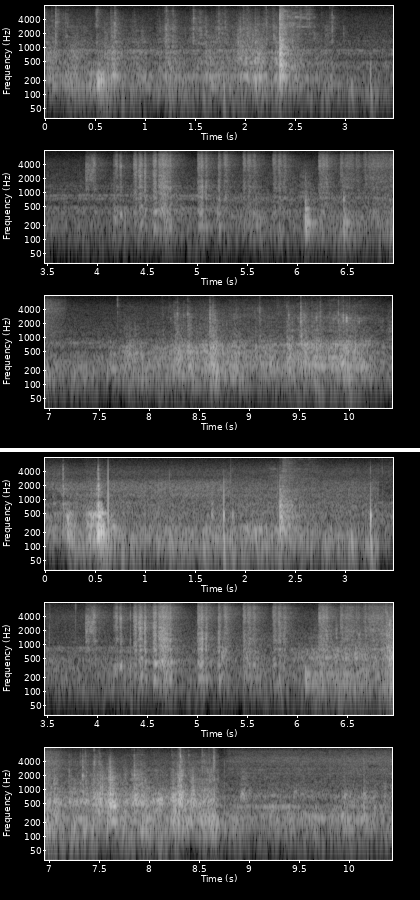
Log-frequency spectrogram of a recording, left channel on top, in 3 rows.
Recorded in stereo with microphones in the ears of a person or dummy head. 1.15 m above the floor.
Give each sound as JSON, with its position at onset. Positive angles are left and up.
{"t": 2.3, "sound": "breaking glass", "side_deg": 65, "distance_m": 0.7}
{"t": 3.9, "sound": "tape being pulled", "side_deg": -10, "distance_m": 0.6}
